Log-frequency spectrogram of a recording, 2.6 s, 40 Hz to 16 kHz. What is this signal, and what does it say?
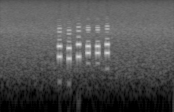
DTMF, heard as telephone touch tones, dialled by machine, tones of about 50 ms. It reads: 51600#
